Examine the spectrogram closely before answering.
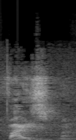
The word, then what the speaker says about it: Wiseman: Weisman. Se escribe Wiseman, W-I-S-E-Man, Wiseman, Weisman.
